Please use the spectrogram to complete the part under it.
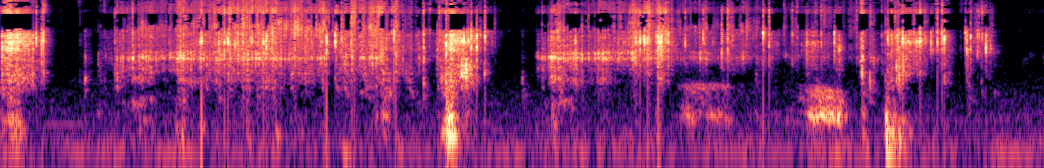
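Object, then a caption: Bar of soap scraped with a metal blade. A hand-sized solid bar of soap with a green scored outer layer and a white interior is held in the fingers and scraped and carved with a metal blade, shaving off curls and flakes until the outer layer is removed. Bright, crisp scraping and crunching strokes come in long bursts, separated by brief silent pauses.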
